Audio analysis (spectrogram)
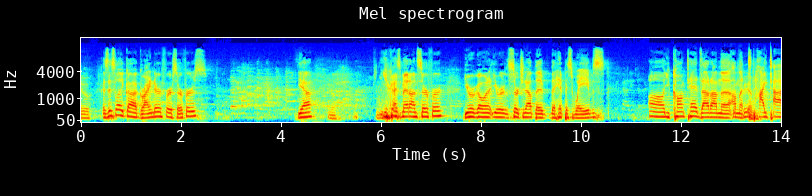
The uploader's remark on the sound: LIVE from the Ant Hall! Recorded LIVE at the Planet Ant Podcasts official launch party.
